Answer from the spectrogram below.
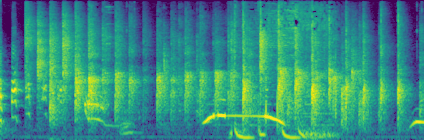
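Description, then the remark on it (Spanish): Many hands clap for a guest in a fast, uneven patter of sharp slaps that runs the whole time, with loud voices whooping and cheering over the applause midway through. “Casi me quedan mal aquí con los aplausos, ¿vale?”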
